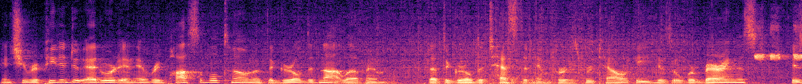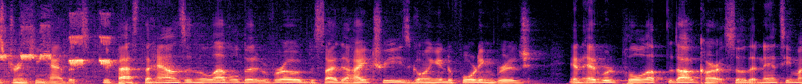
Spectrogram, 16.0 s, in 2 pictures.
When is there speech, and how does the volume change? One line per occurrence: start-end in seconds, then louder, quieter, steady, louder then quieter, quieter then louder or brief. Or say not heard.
0.0-16.0 steady.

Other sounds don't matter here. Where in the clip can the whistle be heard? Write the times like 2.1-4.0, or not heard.
7.5-9.2.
